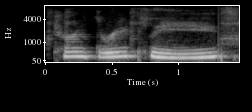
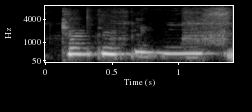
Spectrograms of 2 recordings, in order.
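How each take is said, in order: First: Said in the usual way. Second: "Turn three, please" squeaked very high and slow; squeaky high voice. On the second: Pretend.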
